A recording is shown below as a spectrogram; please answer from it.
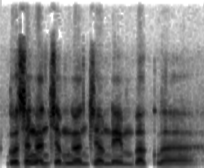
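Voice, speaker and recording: A man with a bright, forceful voice cross-examines his opponent in a heated religious debate, sarcastic and insistent. The sound is close and dry, with no room around it. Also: mid-range voice, expressive, normal speed, no echo. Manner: challenging, pressing questions, sarcastic. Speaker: Islamic preacher debater.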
